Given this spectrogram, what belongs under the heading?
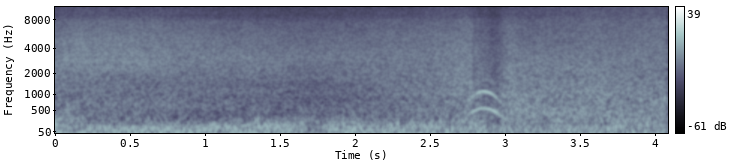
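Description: Ocean surf rolls in steadily on a beach at Amelia Island, Florida, with strong wind buffeting the microphone into a loud, constant roar; a single brief shout cuts in near the end.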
